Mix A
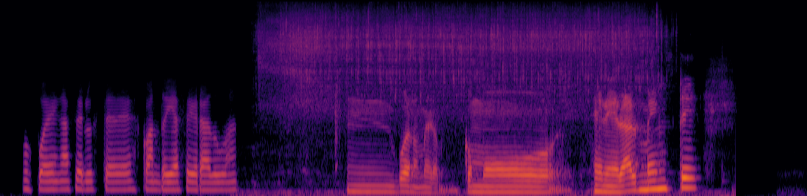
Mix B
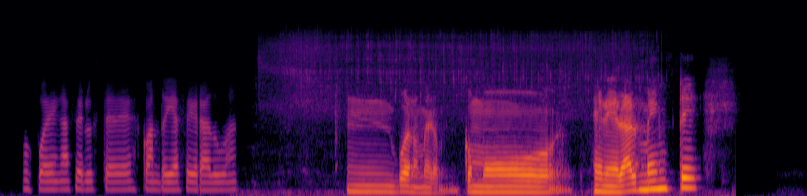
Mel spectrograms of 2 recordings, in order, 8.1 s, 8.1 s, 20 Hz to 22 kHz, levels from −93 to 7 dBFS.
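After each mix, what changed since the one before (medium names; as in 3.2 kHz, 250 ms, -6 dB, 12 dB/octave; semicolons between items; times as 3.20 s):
first voice: add treble shelf 2.1 kHz +11 dB; second voice +9.0 dB; master: add distance through air 100 m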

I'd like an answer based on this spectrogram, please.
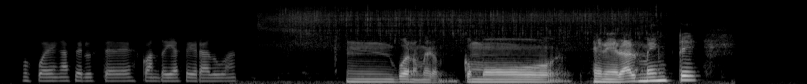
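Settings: master: remove distance through air 100 m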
